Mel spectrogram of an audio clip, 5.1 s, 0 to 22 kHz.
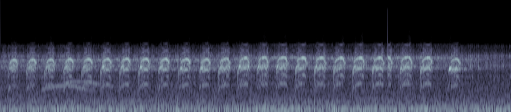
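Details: Osprey calling in the background in Latvia on July 28, 2012: a long, steady series of short, clear whistled notes, about two and a half per second, with low rumbling noise underneath.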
